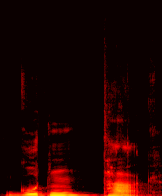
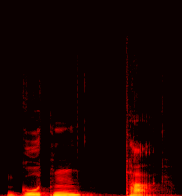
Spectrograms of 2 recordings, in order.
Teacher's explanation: the reduction of the E in unstressed syllables such as N or L, usually at the end of words.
